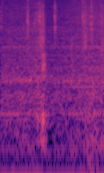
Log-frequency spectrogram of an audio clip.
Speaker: that door works very nice they both open like they're supposed to and they both closed like they're supposed to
